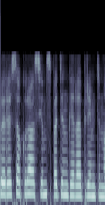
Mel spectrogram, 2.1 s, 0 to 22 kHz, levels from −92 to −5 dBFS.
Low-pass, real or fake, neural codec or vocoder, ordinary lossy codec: 7.2 kHz; fake; codec, 16 kHz, about 1 kbps, DyCAST, with the encoder's durations; MP3, 96 kbps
